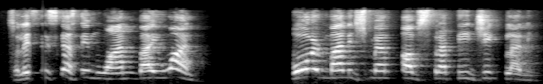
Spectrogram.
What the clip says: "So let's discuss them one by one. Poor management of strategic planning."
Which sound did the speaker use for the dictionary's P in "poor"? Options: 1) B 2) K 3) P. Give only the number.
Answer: 1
